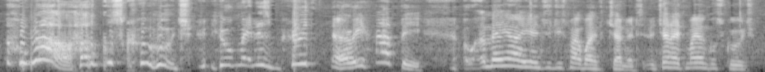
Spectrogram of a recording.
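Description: An actor playing a loving, good-natured young husband and nephew in an audio drama. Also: male voice, high voice, very animated, measured pace, a bit bright, a little hiss or hum, heavily acted. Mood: delighted.

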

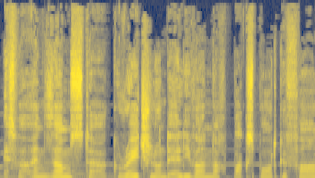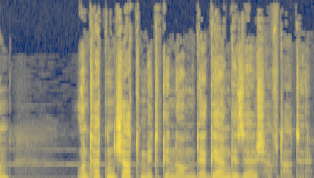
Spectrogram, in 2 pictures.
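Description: Actor as brooding family man, low-pitched voice. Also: steady tone, fairly quick, soft background music, natural voice. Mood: grave, foreboding. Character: brooding husband and father, narrating his own story. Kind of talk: radio drama narration and dialogue.

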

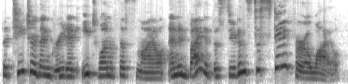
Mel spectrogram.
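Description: A middle-aged woman reads to young children like a kindergarten teacher. Her voice sits a bit high and swings widely in melody. She leans into the rhymes with expressive, sing-song emphasis. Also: moderate pace. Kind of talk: reading a rhyming picture book aloud to children. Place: small home room indoors.

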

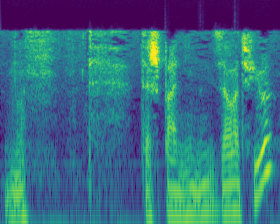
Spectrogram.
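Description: A rough, very husky homicide lieutenant from a radio thriller, low and lively in intonation. He probes with hesitant, dry irony. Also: slow, exaggerated voice. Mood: probing. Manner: hesitant, probing, dryly ironic. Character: probing, sardonic male homicide lieutenant posing as criminal client. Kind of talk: Polish radio crime drama acting. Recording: dull, muffled radio recording.

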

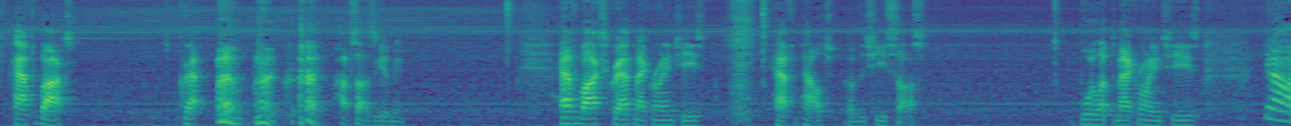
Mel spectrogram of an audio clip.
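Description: A man's voice: medium pitch, slight background noise. Chatty middle-aged man cooking outdoors. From Florida. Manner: relaxed, chatty, lots of "all right" fillers. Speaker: outdoor cooking channel host. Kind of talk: casual cooking demo. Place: outdoor covered patio at a table.

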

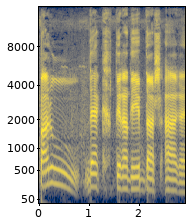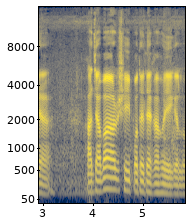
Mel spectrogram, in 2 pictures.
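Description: A man's voice: fairly high pitch, sing-song, a little slow, sharp tone, full character voice. A man playing a cocky, theatrical young jilted village lover in a comic cartoon, with a Bangladeshi accent. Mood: melodramatic, lovelorn. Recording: noticeable background noise.

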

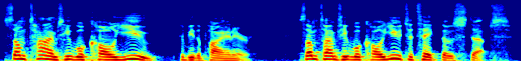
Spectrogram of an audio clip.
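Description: An animated male preacher in his thirties, moving around a small stage with a headset mic. His voice sits fairly high for a man but has a dark, mellow tone. He shifts between teaching and reading scripture. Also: moderate pace. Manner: animated, gesturing while preaching, reads scripture aloud. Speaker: pastor. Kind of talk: sermon teaching. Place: small stage with purple lights, indoors.

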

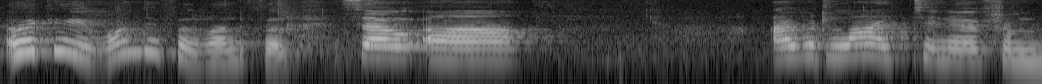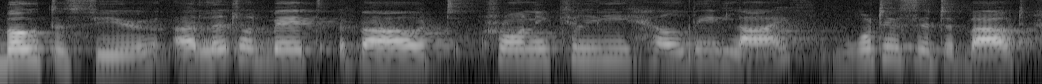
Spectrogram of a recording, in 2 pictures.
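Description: A woman in her thirties hosting a studio talk show, asking measured questions with frequent restarts on a lapel mic. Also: on the high side. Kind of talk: studio interview. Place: TV studio set.

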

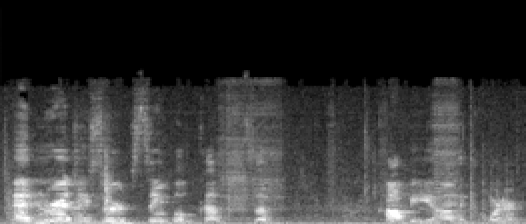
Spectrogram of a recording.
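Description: A woman's voice: fairly high pitch, fairly even intonation, normal speed. A woman narrating the stage directions at a comedy script table read. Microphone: far camera. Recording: distant stage recording with background noise.

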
